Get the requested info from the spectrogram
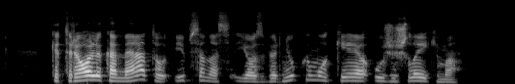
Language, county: Lithuanian, Telšiai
